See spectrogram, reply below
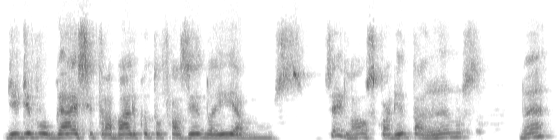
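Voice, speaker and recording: A woman's voice: medium pitch, moderate pace, vocal fry, breathy edge, highs cut off. An older woman, a guest in an interview, talking in a chatty storytelling way and often ending with tag questions. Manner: storytelling, tag questions, acts out quoted dialogue. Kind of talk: casual interview talk.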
